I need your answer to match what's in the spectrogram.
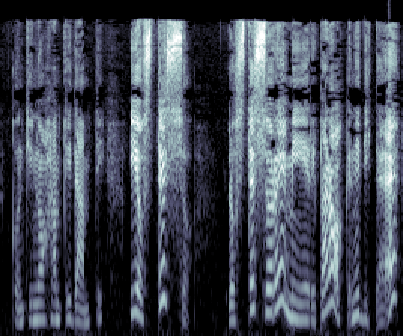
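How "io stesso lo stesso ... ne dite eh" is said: loud, higher-pitched boast ending in a challenge; shrieked last words. A narrator's reading. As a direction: call it out proudly, raising the voice. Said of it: "Egli strillò le ultime parole".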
